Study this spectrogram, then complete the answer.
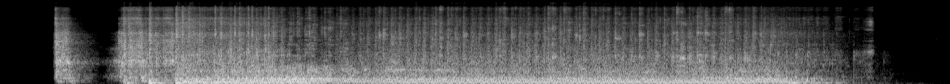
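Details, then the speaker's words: Harley-Davidson Road King V-twin after repair of the front exhaust leak and bad vibration from worn front motor mounts: cranks, catches cleanly and settles into an even loping idle with no rattle or exhaust tick, much quieter. "We should start it up. And now it should be a whole lot quieter on the startup and on the running."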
